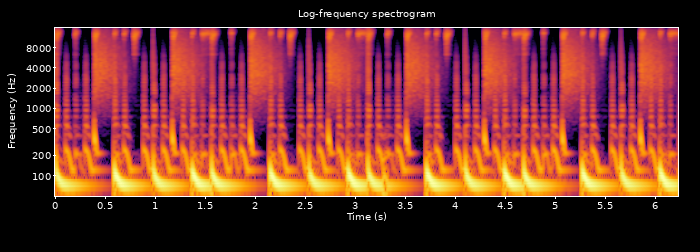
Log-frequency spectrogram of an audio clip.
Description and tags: Beats recorded from my modified Roland TR-606 analog drummachine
